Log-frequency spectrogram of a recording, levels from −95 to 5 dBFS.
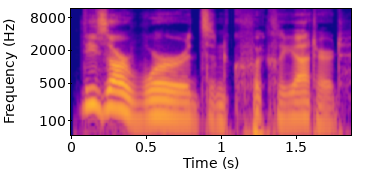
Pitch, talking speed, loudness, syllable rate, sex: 125 Hz, 195 wpm, -18 LUFS, 6.4 syllables/s, male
